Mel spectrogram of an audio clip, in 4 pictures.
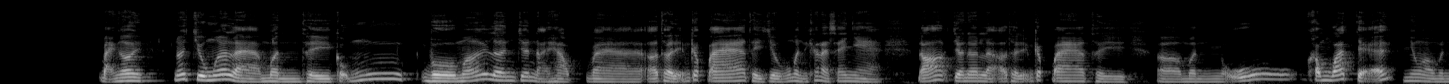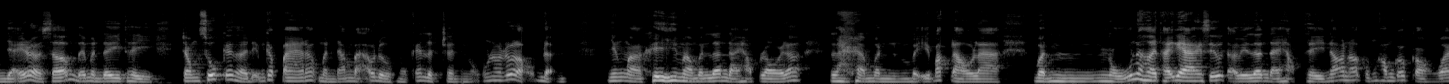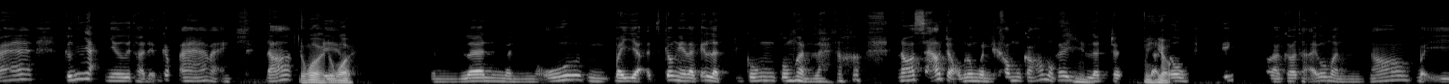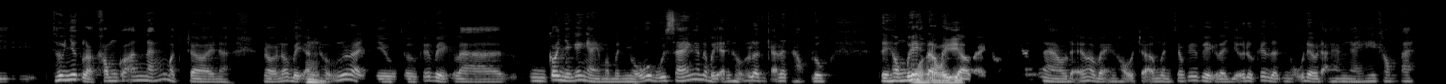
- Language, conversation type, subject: Vietnamese, advice, Làm thế nào để duy trì lịch ngủ ổn định mỗi ngày?
- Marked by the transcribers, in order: tapping; other background noise; laughing while speaking: "khi mà"; laughing while speaking: "là"; laughing while speaking: "mình là nó"; laughing while speaking: "biết"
